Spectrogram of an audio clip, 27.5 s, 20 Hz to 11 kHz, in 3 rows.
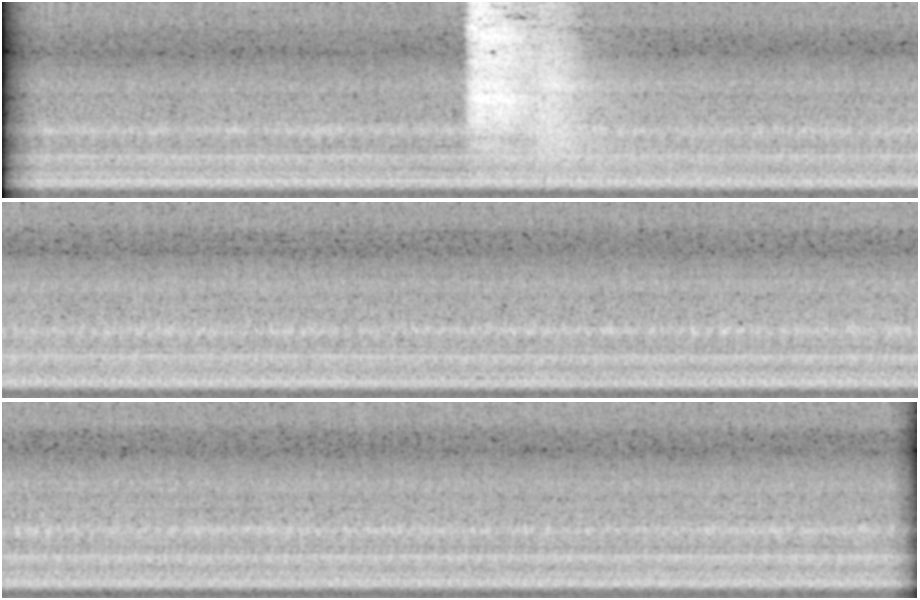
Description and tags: DR-100 0022 Diesel Train in Aarhus
In the city of Aarhus, Denmark, very early morning the empty train station gave me the chance to record the diesel engine of the regional train's locomotive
